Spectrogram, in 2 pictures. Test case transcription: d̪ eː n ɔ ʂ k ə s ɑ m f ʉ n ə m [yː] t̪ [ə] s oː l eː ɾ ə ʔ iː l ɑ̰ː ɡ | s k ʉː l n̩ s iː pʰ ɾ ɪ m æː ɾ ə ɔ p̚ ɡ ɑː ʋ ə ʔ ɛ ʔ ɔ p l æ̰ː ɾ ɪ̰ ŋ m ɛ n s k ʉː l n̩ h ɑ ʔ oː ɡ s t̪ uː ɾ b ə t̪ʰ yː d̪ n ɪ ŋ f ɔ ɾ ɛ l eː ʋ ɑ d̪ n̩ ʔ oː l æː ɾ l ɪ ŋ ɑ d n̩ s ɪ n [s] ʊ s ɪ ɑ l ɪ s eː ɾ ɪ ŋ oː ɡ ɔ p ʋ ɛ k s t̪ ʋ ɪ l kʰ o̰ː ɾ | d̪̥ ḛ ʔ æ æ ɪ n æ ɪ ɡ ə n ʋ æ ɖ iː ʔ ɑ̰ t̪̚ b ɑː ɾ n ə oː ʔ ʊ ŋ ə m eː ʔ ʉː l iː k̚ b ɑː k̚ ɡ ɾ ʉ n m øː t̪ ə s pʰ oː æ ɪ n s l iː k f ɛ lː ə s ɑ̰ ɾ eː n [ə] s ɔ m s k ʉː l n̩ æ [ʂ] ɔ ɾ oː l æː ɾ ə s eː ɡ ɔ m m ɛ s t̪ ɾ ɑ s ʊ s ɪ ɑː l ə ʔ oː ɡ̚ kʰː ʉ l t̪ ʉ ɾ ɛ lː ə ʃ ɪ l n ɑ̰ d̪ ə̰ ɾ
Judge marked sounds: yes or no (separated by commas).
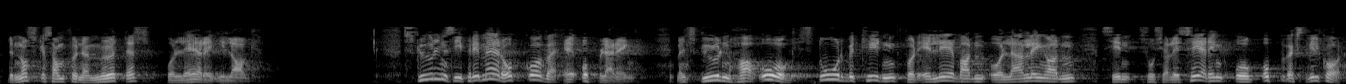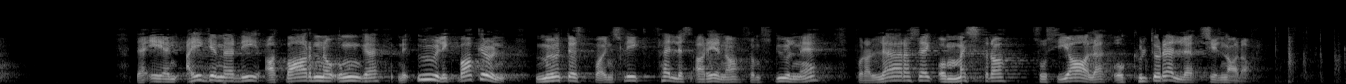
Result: no, yes, yes, no, no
